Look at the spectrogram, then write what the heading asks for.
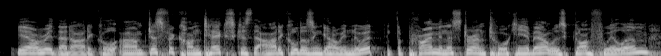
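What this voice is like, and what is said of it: Smooth Australian accent. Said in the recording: “your smooth Australian accent”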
